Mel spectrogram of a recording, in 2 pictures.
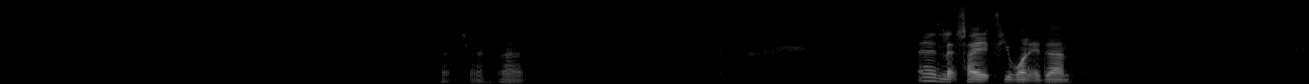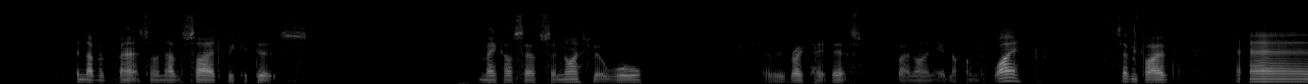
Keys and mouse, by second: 0.3 Tab, 1.2 a, 2.3 click, 3.3 a, 4.0 click, 4.4 Tab, 8.6-13.4 middle drag, 14.6 middle click, 18.5 click, 19.7 Tab, 20.5 r, 24.1 KP_7, 24.5 KP_5.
